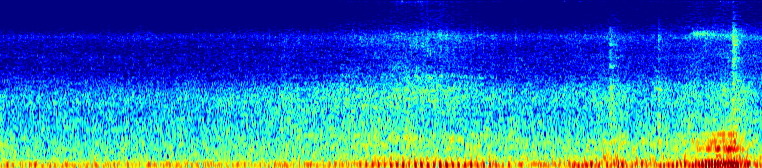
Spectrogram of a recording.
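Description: Pickup truck's engine and road noise heard from the open cargo bed, a steady low rumble. A short louder sound breaks in near the end.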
